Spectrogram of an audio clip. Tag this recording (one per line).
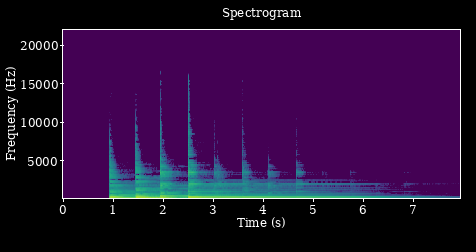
clean-guitar
sad
delay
